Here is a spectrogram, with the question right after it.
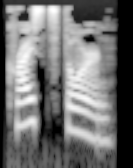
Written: christ's-thorn

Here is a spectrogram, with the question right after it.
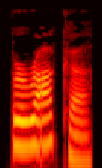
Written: baraka

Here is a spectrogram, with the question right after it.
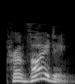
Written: providing

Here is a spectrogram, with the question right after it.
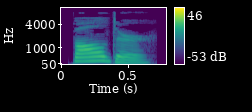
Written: balder

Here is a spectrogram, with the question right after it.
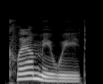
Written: clammyweed

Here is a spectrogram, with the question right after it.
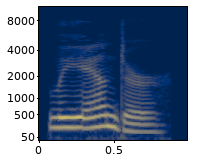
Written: leander

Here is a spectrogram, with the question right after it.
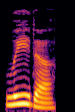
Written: lita

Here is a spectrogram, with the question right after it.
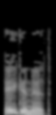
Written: aganit

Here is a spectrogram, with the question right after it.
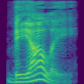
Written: bialy

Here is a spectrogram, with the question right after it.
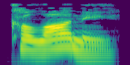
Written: kahlani

